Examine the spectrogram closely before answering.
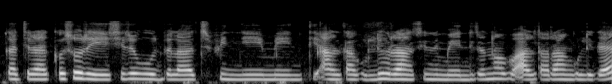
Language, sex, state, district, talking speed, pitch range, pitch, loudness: Chakma, female, Tripura, Dhalai, 175 wpm, 225-240 Hz, 230 Hz, -18 LUFS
